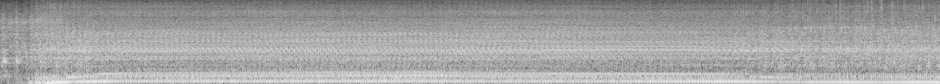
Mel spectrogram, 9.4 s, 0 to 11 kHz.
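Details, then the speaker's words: Lada VAZ 2103 engine starting and idling with a loose metallic rattle after a run to 120 km/h; owner suspects the chain tensioner, and the rattle is rpm dependent, fairly okay above 2,500 rpm. Finding: failed timing chain tensioner. "yeah you should yeah it's pretty bad but to think of this well it may be the it might be the chain tensioner but it's like you it's like rpm dependent"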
